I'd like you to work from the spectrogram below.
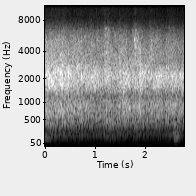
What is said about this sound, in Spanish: un aplauso para mi papá, que va a ser ejemplo esa tarde.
